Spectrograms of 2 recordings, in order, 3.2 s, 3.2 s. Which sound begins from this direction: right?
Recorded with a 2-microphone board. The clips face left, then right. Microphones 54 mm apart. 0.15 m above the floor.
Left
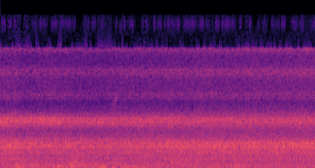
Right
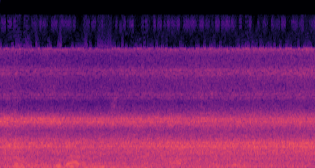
A man speaking, at 0.1 s.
